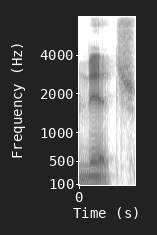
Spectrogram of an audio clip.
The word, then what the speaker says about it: niche: get niche, not or niche or however you want to say it. I say niche because that rhymes with rich.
